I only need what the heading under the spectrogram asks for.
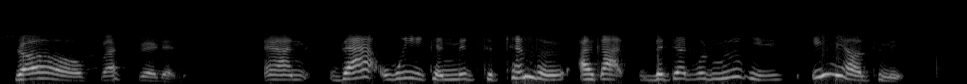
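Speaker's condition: Cerebral palsy; dependent on botox, limited neck movement from titanium neck

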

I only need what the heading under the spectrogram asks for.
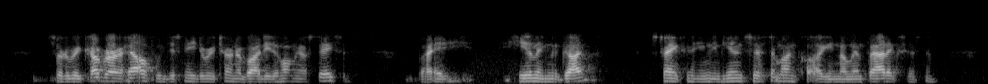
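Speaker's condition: Parkinson's disease; left side onset, first symptom left index finger tremor, worsened over four years, diagnosed by Ontario neurologist; freezing for about two years, shuffle walking, weak clumsy left hand, cannot type, no medication

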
